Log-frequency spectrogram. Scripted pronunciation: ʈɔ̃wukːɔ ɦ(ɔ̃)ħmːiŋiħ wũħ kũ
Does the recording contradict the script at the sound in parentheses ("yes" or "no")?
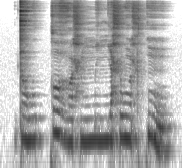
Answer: no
